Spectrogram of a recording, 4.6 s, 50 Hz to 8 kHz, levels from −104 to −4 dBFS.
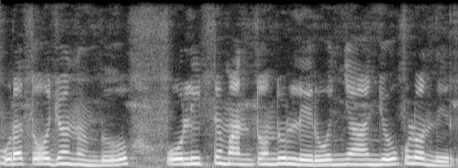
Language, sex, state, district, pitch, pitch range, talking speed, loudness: Tulu, female, Karnataka, Dakshina Kannada, 250 Hz, 235-265 Hz, 90 wpm, -13 LUFS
